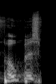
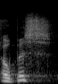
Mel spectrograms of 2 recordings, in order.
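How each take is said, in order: First: The name begins with a P sound. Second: The name begins with a vowel sound. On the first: The speaker calls it wrong. "is this Popus Management? Nope" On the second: The speaker calls it right. "The P is silent"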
